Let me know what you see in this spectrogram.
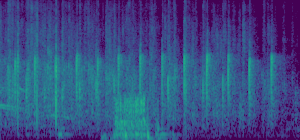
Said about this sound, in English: how about another warm round of applause for Senator Suzanne Chun Oakland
